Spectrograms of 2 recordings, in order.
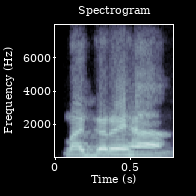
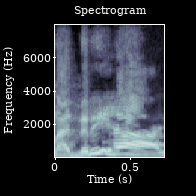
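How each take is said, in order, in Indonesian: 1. Vokal tengahnya berada di tengah-tengah, seperti 'e'. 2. Vokal tengahnya bergeser penuh ke 'i'. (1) "A geser jadi ke I gitu, jadi tengah-tengah" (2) "bukan majriha"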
